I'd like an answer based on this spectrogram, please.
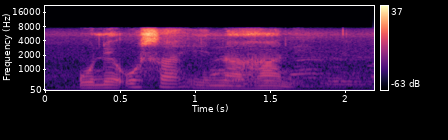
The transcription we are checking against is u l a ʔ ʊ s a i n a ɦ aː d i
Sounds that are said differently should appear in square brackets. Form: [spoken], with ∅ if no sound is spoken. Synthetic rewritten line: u l [ɛ] ʔ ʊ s a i n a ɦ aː [n] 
